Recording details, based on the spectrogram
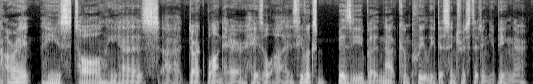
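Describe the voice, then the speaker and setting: A low-pitched, exasperated young dungeon master played by a man, the tsundere childhood friend of an audio roleplay. He sounds put-upon and hesitant, speaking in a distinctly deep register. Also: expressive, measured pace, warm tone, dry recording, clean studio sound. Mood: flustered. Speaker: game master. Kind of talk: ASMR audio roleplay acting.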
